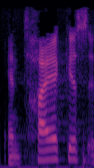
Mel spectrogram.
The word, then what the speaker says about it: Antiochus: But, and I always mess this guy's name up, Antioch, there's one more syllable, Antiochus Epiphanes desecrated the temple.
